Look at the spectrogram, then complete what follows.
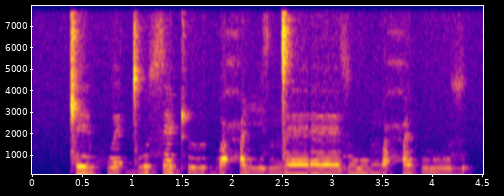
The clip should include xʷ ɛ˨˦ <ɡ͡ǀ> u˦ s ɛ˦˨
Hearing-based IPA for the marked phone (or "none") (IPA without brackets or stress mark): ɡ͡ǀ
